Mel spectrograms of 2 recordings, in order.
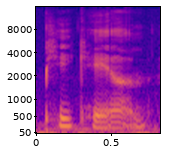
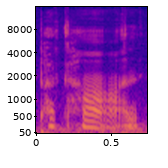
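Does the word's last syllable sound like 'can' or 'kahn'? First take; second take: can; kahn. First: The last syllable sounds like 'can'. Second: The last syllable sounds like 'kahn'. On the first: The speaker calls it wrong. "It's not pecan. We don't go to the bathroom in a can" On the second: The speaker calls it right. "we know it's pecan"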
